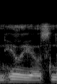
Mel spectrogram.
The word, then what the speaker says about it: Helio: Helio. I was there. – Helio, Helio. Sorry, I pronounced the H.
